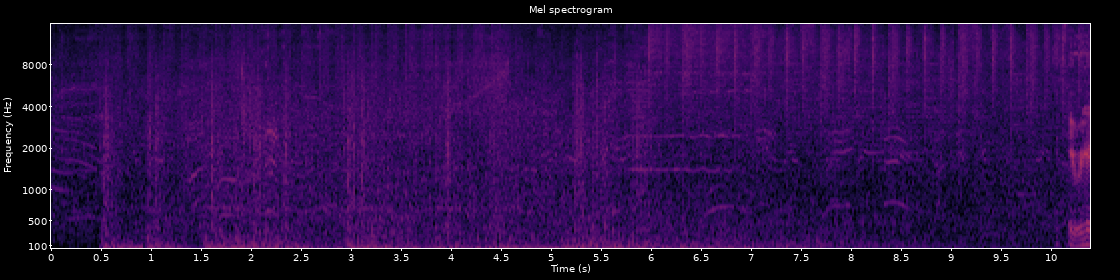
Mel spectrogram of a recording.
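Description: Broadside cannon fire from sailing warships in the naval combat game Naval Action, a dense rumble of repeated booming shots with sharp transients layered over continuous low sea and battle noise, heavy and close throughout.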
